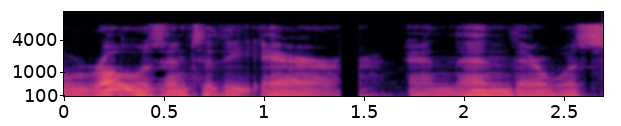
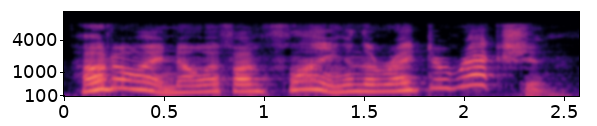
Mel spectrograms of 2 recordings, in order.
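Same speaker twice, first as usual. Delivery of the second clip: panicked elf; 12 semitones higher, 5 dB louder, faster than usual. A narrator's reading.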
